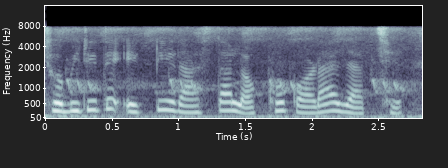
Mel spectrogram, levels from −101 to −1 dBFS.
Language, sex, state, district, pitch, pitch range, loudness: Bengali, female, West Bengal, Alipurduar, 260 Hz, 220-275 Hz, -18 LUFS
